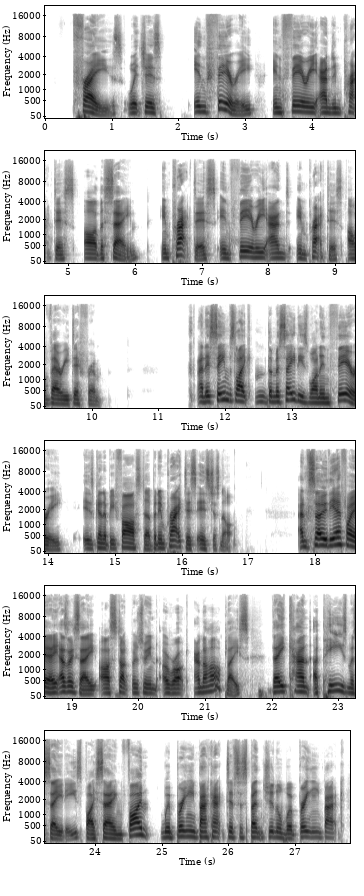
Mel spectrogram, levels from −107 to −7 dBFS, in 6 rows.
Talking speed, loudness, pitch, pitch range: 160 wpm, -23 LUFS, 140 Hz, 120-160 Hz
